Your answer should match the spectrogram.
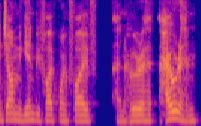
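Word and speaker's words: Hourihane: I actually realize I've already pronounced his name wrong. He likes to be pronounced uh, Howrahan, not Hurahan.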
